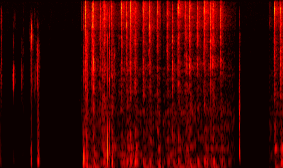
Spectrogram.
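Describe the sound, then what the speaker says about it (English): Typing on a computer keyboard close to the mic, with a few isolated clicks, then a dense, loud run of rapid keystrokes lasting about two seconds and a couple of final taps. "could you move your keyboard away from your mic, or your mic away from your keyboard?"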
